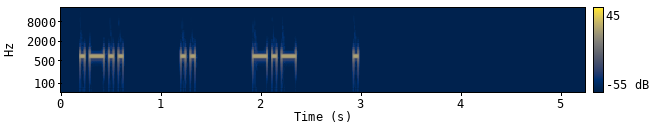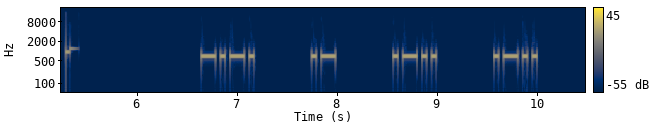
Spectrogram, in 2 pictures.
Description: Morse code, heard as a keyed tone, about 25 wpm, spaced as for 12 wpm, 700 Hz. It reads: LIKE CALL
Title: 4x Character Spacing - Top 200 Words - 25wpm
